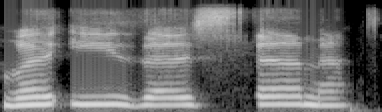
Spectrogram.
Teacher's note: وَإِذَا make sure کیجیے گا، زال کا مخرج آپ کی جو ٹپ آف دا ٹنگ ہے، آپ کے سامنے جو فرنٹ ٹیتھ ہیں ان کے ایجز کے ساتھ لگے گی، ٹھیک ہے نا۔ وَإِذَا سین پہ وسلنگ بھی ہوگی، ہمس بھی ہے، ایئر آپ کی باہر بلو ہوگی۔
